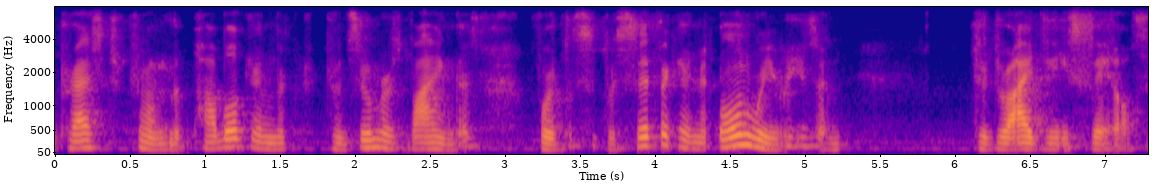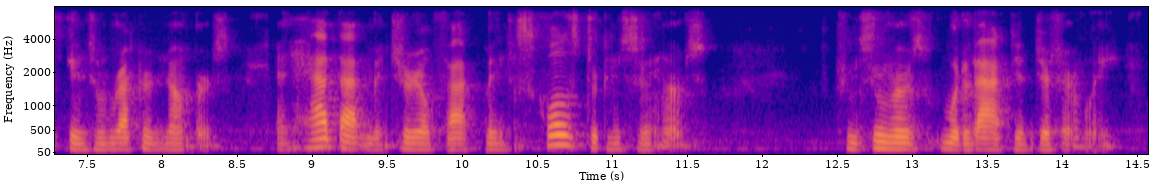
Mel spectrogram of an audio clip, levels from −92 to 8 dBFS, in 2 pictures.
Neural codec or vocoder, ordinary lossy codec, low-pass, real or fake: autoencoder, 22.05 kHz, a latent of 192 numbers a frame, VITS, trained on one speaker; Opus, 32 kbps; 7.2 kHz; fake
